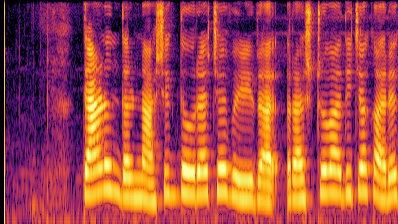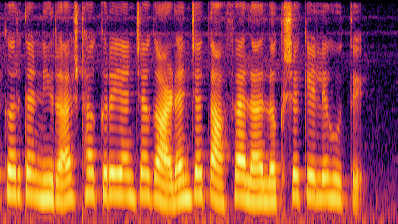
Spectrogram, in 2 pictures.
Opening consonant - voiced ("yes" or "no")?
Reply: no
